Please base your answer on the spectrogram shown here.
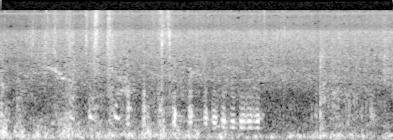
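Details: Light Brahma chicken giving a run of short nasal clucks that speed up into a quick repeated series before stopping, over a low rumbling background.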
